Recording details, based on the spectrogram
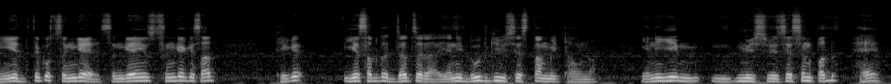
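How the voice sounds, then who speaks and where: A man teaching a grammar class, slowly dictating notes and repeating key words, often checking in with "okay". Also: fairly high pitch, warm tone. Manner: slow emphatic dictation, repeats words, frequent "ठीक है".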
